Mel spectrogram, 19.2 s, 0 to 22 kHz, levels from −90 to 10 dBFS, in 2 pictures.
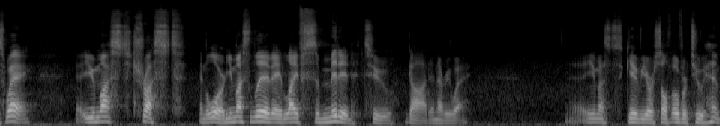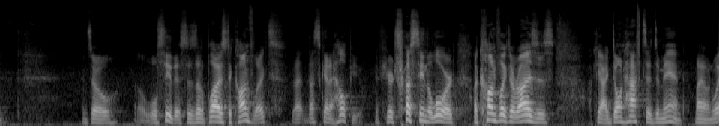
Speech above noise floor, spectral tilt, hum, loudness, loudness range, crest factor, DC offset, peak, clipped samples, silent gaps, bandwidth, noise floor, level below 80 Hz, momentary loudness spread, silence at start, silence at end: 37 dB; -5.5 dB/octave; none; -30 LUFS; 11 LU; 22 dB; under 0.1%; -10 dBFS; under 0.1%; none; 16 kHz; -68 dBFS; -64 dBFS; 19 LU; 0 s; 0 s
